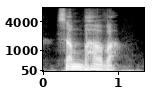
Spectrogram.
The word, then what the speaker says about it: Sambhava: Chữ B và chữ H chúng ta ghép lại, chúng ta đọc là B, B, B, Sambhava.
